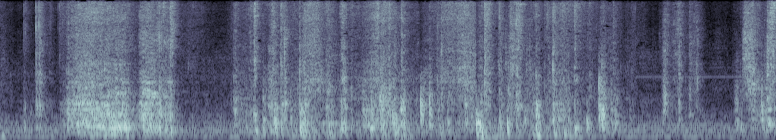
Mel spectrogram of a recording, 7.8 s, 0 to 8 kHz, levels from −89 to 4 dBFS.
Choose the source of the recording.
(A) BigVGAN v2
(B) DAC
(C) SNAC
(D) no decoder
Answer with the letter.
D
